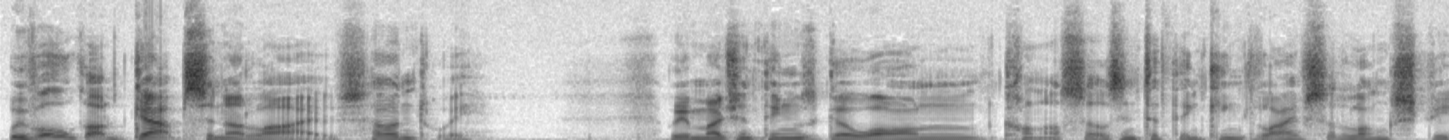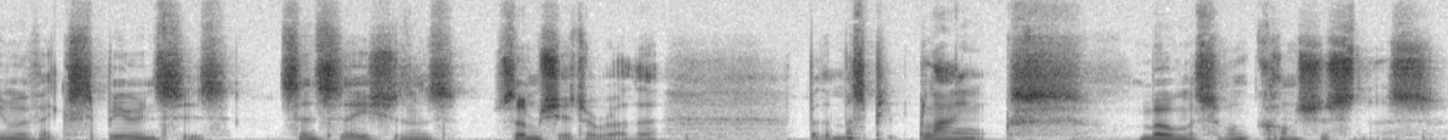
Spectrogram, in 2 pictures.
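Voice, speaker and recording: Creaky, haunted male actor as crash survivor. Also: fairly low pitch, big pitch swings, bright, forceful tone, full character voice. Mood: haunted, confiding. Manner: halting, conversational, brooding with sudden outbursts. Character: shaken, rambling male crash survivor narrating horror. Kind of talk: dramatic first-person horror story reading.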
